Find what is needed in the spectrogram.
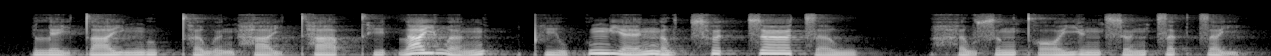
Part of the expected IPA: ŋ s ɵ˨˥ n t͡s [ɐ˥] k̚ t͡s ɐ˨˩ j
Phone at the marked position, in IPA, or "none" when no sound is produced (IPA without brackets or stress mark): ɐ˨˥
